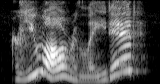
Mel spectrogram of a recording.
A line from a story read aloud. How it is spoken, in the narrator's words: The sugar glider gasped in horror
